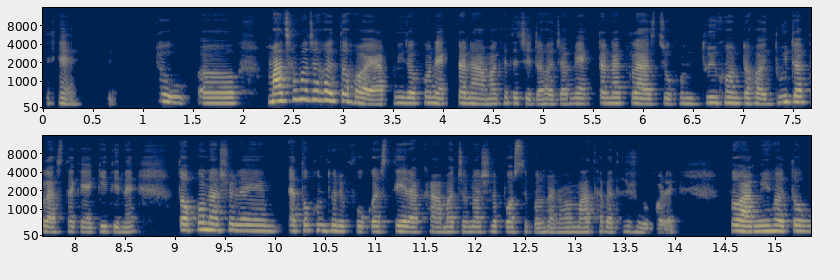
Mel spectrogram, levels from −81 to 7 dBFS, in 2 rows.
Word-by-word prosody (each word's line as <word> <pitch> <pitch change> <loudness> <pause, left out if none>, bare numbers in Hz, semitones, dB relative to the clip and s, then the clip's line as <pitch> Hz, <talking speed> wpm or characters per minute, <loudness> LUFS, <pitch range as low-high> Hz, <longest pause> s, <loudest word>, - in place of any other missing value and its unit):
হ্যাঁ, 185 - -2 0.7
একটু 255 -1 -4 0.4
আ - - +1 0.7
মাঝে, 275 +4 +8
মাঝে 325 -1 +3
হয়তো 280 -2 +5
হয় 180 -4 +5
আপনি 200 +5 -9
যখন 190 +2 -1
একটানা 190 0 -1
আমার 175 +1 -3
ক্ষেত্রে 190 -1 -6
যেটা 170 -1 -4
হয় 165 -1 -3
যে, - - -5
আমি 185 - -3
একটানা 190 +1 -1
ক্লাস 180 -2 +3
যখন 175 +2 -6 0.2
২ 205 0 -1
ঘণ্টা 195 -1 +1
হয়, 175 -1 +1
২ 225 +2 0
টা 225 - +7
ক্লাস 170 -2 +1
থাকে 180 -1 -5
একই 180 +2 -3
দিনে। 170 0 -1 0.5
তখন 225 +3 +4
আসলে 215 -1 -1 0.5
এতক্ষণ 210 +1 -4
ধরে 190 -2 +2
ফোকাস 180 0 -3
দিয়ে 190 -1 +4
রাখা 170 +1 -6
আমার 175 0 -3
জন্য 175 0 -4
আসলে 180 +1 -5
পসিবল 170 -2 -4
হয় 165 - -4
না - - -7
আমার 170 0 -4
মাথা 170 +1 -4
ব্যাথা 165 +2 -5
শুরু 155 -2 -5
করে। - - -4 0.6
তো 205 - -1
আমি 190 +1 +3
হয়তো 195 0 +3
185 Hz, 190 wpm, -23 LUFS, 175-200 Hz, 0.7 s, মাঝে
